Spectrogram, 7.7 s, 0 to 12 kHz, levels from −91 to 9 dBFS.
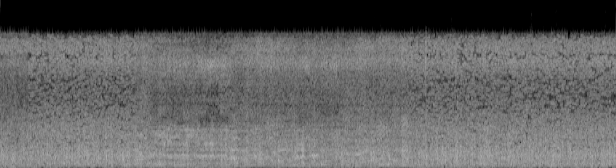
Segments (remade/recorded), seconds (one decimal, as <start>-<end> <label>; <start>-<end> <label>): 0.0-1.7 recorded; 1.7-5.1 remade; 5.1-7.7 recorded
